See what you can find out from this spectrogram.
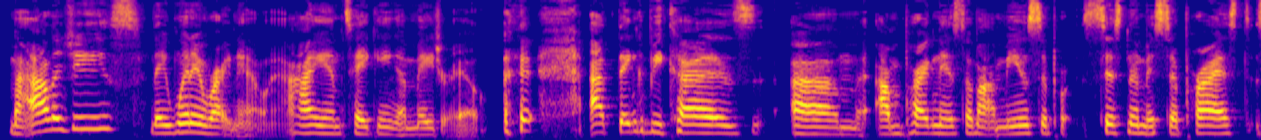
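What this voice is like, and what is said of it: Congested, stuffy-nosed voice. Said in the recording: “I am congested and you may be able to hear that in my voice.”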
